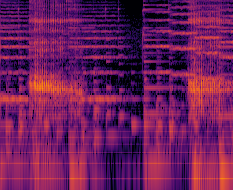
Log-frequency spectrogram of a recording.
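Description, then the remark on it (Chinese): Two rough, rumbling snores of an old woman asleep in a warm bed, about three seconds apart, each a drawn-out growl, rising over a soft, steady bed of tonal music that carries on between them. “那张床上有一位老奶奶，打鼾的老奶奶。”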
